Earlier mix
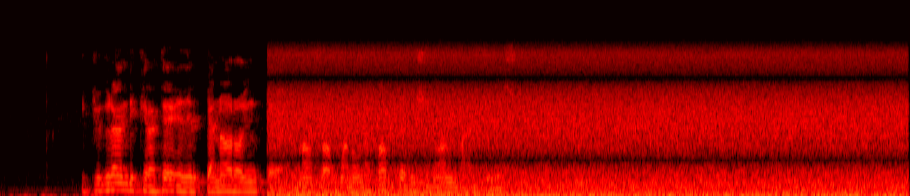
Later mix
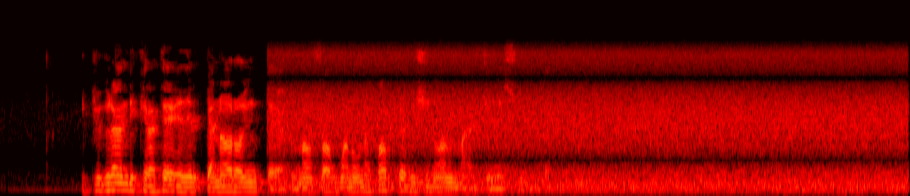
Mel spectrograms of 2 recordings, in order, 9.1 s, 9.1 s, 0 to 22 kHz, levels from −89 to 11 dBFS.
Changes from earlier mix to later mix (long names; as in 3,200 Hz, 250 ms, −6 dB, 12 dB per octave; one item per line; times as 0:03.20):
speech +6.5 dB
master: add high-pass filter 140 Hz 24 dB per octave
